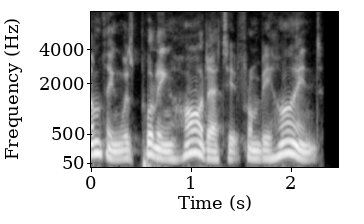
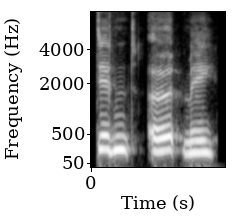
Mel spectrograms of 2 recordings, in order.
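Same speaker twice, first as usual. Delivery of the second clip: higher and slower, bitterly echoing; 9 semitones higher, slower than usual. A narrator's reading. Owl answering the apologetic fairy, bitter. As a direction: throw the words back with hurt scorn. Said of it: "said the owl bitterly".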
